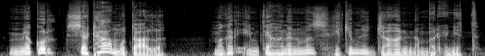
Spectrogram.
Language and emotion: Kashmiri, sad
